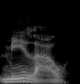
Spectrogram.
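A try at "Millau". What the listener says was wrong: Yeah, not mil-ow. It's Mio.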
